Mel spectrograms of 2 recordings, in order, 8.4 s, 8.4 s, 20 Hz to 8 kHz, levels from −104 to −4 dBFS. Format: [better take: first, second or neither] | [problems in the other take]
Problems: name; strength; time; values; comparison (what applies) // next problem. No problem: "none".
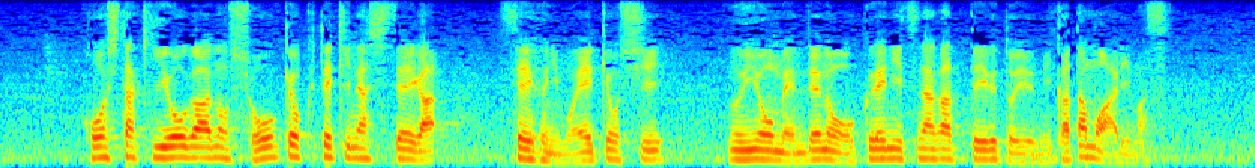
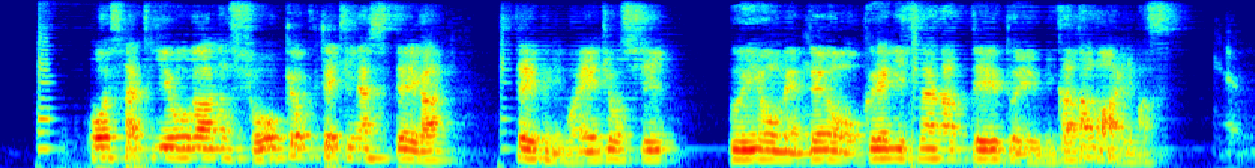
first | noise reduction (neural mask model DeepFilterNet 3)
